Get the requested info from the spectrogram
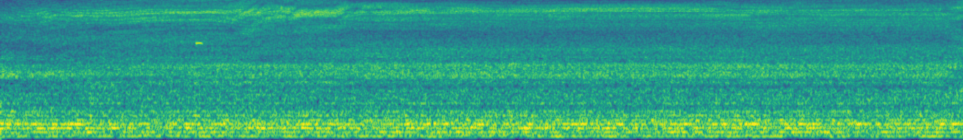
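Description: Hot air rework station blowing steadily, a rush of air with a low hum underneath, while it heats a backlight driver chip to desolder it from the logic board.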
